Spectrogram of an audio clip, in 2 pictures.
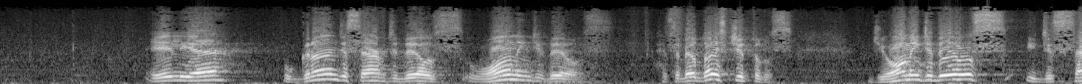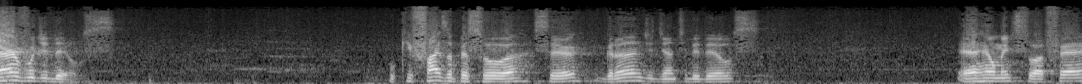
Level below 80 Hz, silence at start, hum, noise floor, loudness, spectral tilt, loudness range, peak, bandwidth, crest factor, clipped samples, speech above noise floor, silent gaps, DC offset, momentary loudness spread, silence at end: -42 dBFS; 1.45 s; none; -39 dBFS; -9 LUFS; -3.5 dB/octave; 10 LU; 0 dBFS; 16.5 kHz; 12 dB; 0.6%; 30 dB; none; 0.3%; 19 LU; 0 s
